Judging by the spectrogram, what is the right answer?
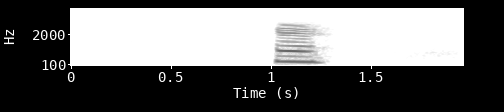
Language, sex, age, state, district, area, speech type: Santali, female, 18-30, West Bengal, Bankura, rural, conversation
